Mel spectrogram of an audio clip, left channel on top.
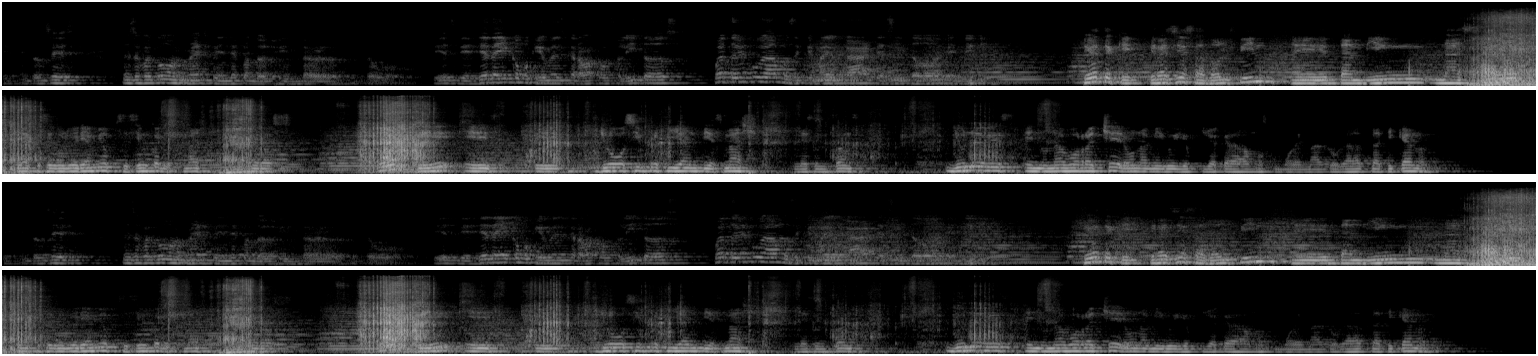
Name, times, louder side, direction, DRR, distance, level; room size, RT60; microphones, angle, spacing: voice 1, 0.0-3.4 3.6-3.9 4.3-6.7 7.1-9.9 24.5-24.9, left 1 dB, 20° left, 2 dB, 1.6 m, -44 dB
sound 1, 8.0-21.3, left 1 dB, 65° right, 2.6 m, -44 dB
voice 2, 10.8-17.5 17.8-18.2 19.1-20.3 20.7-22.9 23.2-23.9 24.8-29.6, left 2 dB, 35° left, 8 dB, 0.6 m, -31 dB
sound 2, 14.5-15.8 16.9-18.0 18.7-22.2 22.5-25.9 26.3-26.4, right 1 dB, 5° right, 0.3 m, -29 dB
13.5 x 6.9 x 6.1 m, 0.94 s
head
